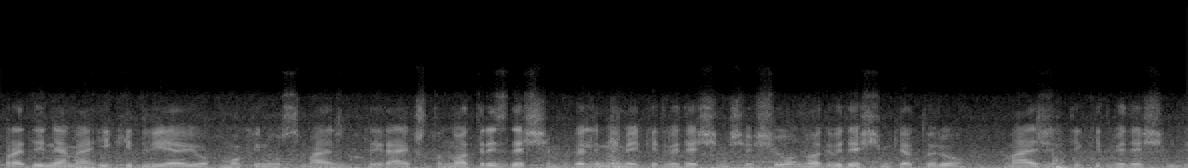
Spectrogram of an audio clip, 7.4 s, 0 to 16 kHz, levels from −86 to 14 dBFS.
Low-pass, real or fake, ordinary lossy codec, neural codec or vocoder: 7.2 kHz; real; Opus, 16 kbps; none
